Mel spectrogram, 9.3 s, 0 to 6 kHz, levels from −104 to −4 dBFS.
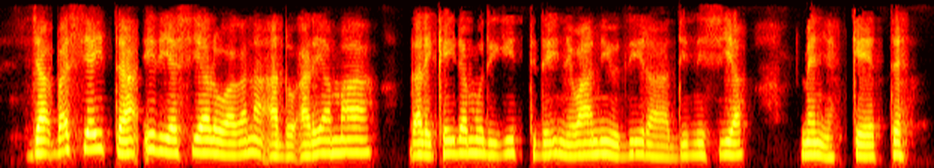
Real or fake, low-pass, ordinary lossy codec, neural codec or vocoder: fake; 5.4 kHz; AAC, 24 kbps; codec, 16 kHz in and 24 kHz out, 1 kbps, XY-Tokenizer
